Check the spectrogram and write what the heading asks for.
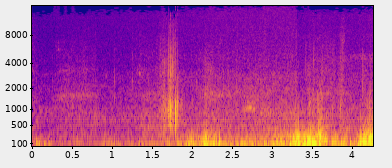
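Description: Footsteps scuffing on gravelly ground, beginning about two seconds in after a quiet stretch and a single click.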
